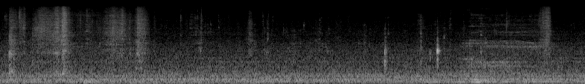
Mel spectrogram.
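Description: A person chewing fried food, with a few short crunchy clicks in the first second or so, over a steady low hum inside a car.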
